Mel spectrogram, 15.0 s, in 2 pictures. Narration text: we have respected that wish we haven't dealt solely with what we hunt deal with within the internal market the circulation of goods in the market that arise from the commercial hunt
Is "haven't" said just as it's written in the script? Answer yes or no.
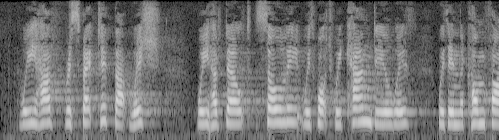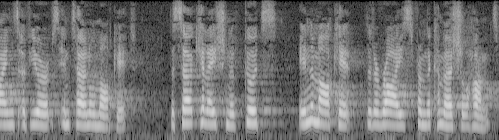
no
